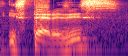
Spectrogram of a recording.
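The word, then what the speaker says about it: isteresi: Another common concept is hysteresis. In Italian it would be hysteresi, with an accent on the first E.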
